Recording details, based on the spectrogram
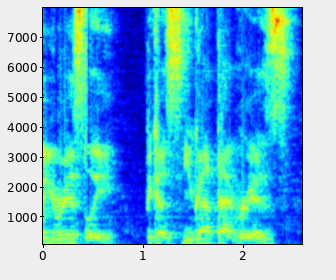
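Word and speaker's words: Wriothesley: it just like risely like it was pronounced so you don't get it wrong this is how you say his name okay Risley I'm gonna call you rizley because you got that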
